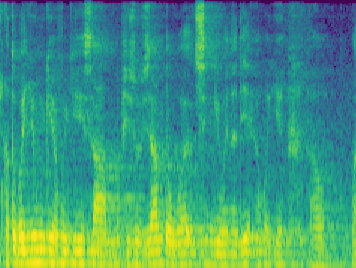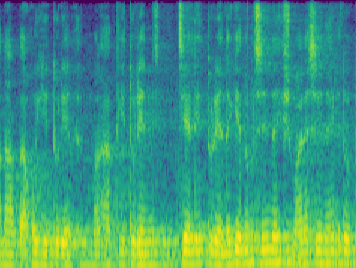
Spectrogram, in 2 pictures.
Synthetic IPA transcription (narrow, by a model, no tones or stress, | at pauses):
ɐtʰubɐjuŋɡiɐkʰojɡisamɐpʰizupʰizamtɐwbɐsiŋɡiojnɐdeʔɐkʰojɡi | mɐnak̚dɐɐ̰kʰojɡituɾenma̰ɡituɾenzelituɾendɐɡiɐdomsiznɐjsumajnɐsiznɐjɐdu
